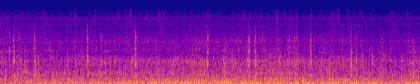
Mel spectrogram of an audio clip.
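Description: Wind buffeting the microphone and tyre rumble as an electric mountain bike rides a rough track, with scattered small clicks and rattles from the bike.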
